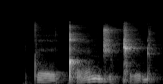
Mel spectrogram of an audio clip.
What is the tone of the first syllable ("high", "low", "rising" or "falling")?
low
